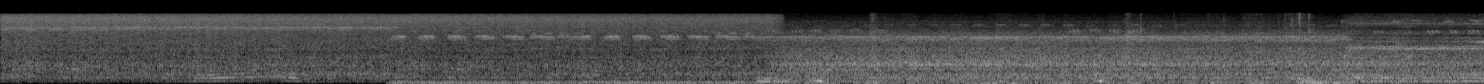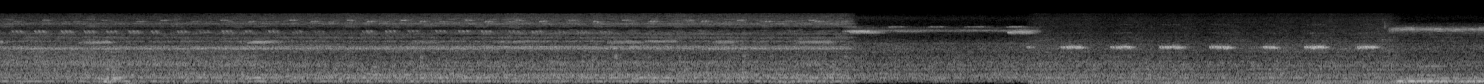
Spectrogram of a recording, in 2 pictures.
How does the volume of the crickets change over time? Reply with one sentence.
The volume of the crickets goes up.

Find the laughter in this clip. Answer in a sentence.
You can't hear the laughter here.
